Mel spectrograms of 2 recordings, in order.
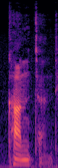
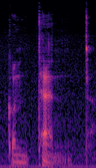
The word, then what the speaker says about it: content: And you would remember maybe that the stress in nouns is on the first syllable. So that's why we say content here. And if we have a verb, you would say content.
